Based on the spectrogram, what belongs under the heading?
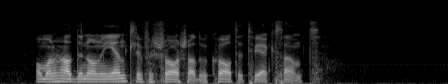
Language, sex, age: Swedish, male, 25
